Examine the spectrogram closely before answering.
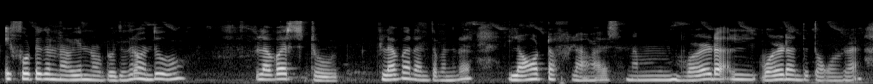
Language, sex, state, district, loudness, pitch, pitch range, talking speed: Kannada, female, Karnataka, Shimoga, -17 LUFS, 220 Hz, 200-240 Hz, 150 wpm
